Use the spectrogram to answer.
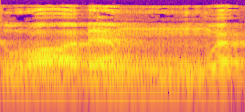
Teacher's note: തൻവീനും ശേഷം വാവും ഇദ്ഗാം ബിഗുന്ന നാഖിസ് നൽകി തൻവീനിനെ വാവിൽ ലയിപ്പിച്ച് പഠിക്കണം.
